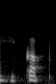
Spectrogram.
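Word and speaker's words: hiccough: क और प है इसका उच्चारण यानी हिकप कप।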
